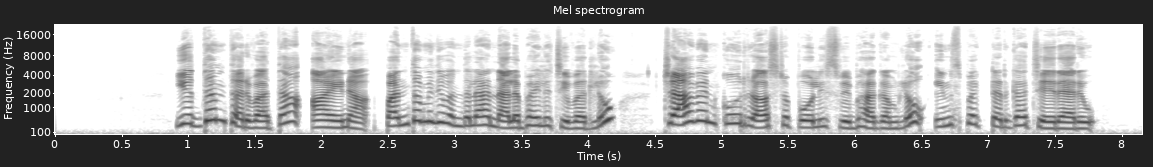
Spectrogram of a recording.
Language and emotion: Telugu, neutral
